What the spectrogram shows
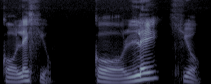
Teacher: La sílaba tónica es le.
